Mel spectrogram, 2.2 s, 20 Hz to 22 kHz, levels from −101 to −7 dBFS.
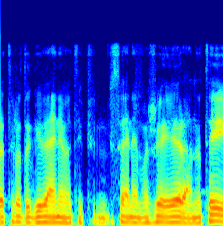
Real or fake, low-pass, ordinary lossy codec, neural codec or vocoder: real; 9.9 kHz; Opus, 32 kbps; none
